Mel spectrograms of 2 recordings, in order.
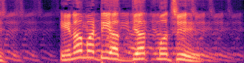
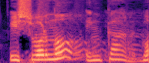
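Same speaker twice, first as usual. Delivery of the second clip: "ઈશ્વરનો", pause, "ઇનકાર", softer; drawn-out, quiet "ઈશ્વરનો ઇનકાર"; slow repeat; 6 dB quieter, slower than usual. Shown as a demonstration. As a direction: repeat the title slowly and more softly. Title repeated slowly for effect.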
